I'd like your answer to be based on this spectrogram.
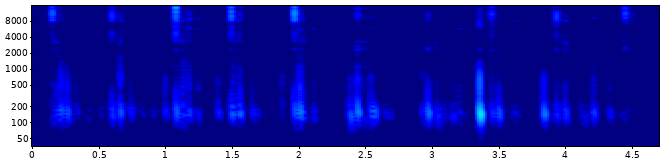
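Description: A pink glass perfume bottle with a silver cap is tapped with long dark nails, giving a steady run of quick, quiet taps in small clusters. Each tap is a dry, short click with a low body and a bright edge that dies away almost instantly.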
